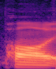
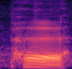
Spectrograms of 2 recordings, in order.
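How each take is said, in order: First: The vowel is an open 'ah' sound. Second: The vowel is a central 'er' sound. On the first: The speaker calls it wrong. "it's not par" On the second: The speaker calls it right. "it's per"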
